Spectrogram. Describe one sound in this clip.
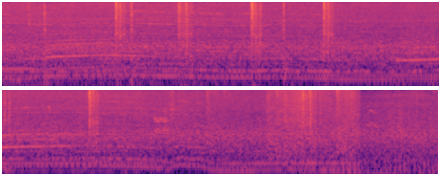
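A sports car engine hums steadily as the car speeds along.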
